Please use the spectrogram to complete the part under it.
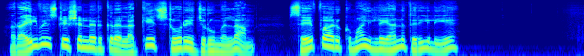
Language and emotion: Tamil, fearful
